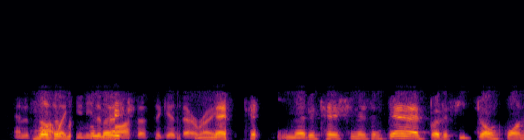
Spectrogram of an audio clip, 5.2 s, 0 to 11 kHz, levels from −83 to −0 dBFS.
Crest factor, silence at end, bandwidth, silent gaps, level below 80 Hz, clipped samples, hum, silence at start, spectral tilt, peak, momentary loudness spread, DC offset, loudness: 20 dB; 0 s; 4.1 kHz; none; -64 dBFS; under 0.1%; none; 0.15 s; -9.5 dB/octave; -6 dBFS; 11 LU; under 0.1%; -25 LUFS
